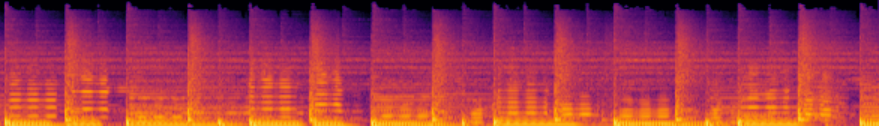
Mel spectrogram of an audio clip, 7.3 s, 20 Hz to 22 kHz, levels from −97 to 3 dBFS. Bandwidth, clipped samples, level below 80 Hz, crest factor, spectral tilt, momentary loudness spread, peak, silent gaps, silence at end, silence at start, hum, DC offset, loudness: 17 kHz; under 0.1%; -20 dBFS; 16 dB; -6 dB/octave; 2 LU; 0 dBFS; none; 0 s; 0 s; none; under 0.1%; -18 LUFS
